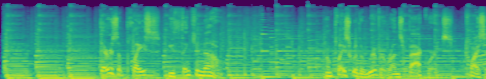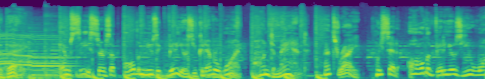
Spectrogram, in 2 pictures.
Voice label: Friendly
